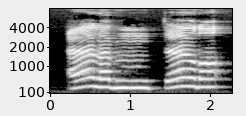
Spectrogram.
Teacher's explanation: Jadi ta dibaca tarqiq. Ra-nya tebal.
